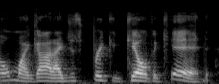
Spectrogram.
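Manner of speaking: plain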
